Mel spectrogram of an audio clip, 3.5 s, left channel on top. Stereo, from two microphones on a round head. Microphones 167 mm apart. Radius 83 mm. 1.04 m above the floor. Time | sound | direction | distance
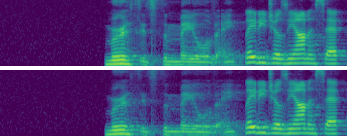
1.1 | a man speaking | 35° left (ahead or behind) | 0.7 m
2.5 | a woman speaking | centre (ahead or behind) | 0.6 m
